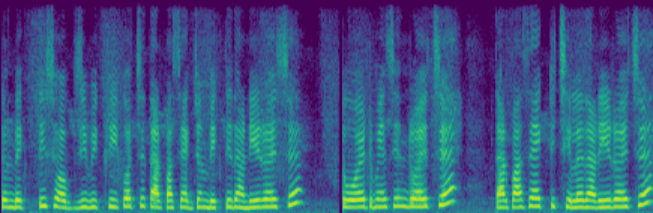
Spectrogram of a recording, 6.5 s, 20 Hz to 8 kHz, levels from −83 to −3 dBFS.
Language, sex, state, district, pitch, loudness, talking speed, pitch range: Bengali, female, West Bengal, Malda, 275 Hz, -15 LUFS, 185 wpm, 260-295 Hz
